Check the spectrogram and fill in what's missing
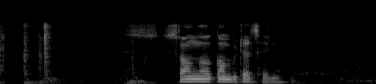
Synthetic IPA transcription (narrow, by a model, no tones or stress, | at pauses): sʌŋɡʌkʌmpjuʈʌrt͡sʰʌjnʌ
